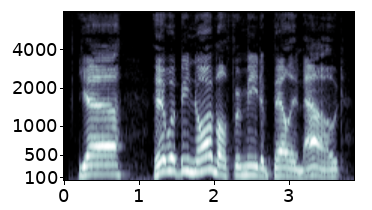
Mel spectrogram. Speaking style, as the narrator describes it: responded Dungo sullenly

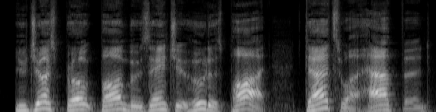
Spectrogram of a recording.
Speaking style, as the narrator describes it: grunted Dungo with his mouth full of food

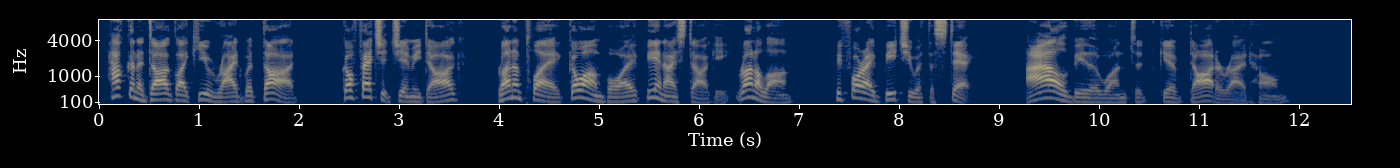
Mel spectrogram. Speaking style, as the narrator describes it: Sob called out

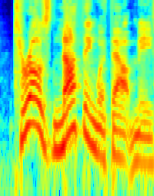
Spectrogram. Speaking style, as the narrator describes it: snapped Sir Lonk, losing his cool

